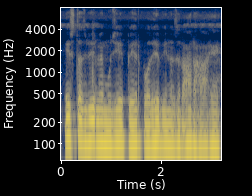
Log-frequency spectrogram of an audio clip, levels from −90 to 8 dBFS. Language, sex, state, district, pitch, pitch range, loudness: Hindi, male, Arunachal Pradesh, Lower Dibang Valley, 95 Hz, 90-100 Hz, -13 LUFS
